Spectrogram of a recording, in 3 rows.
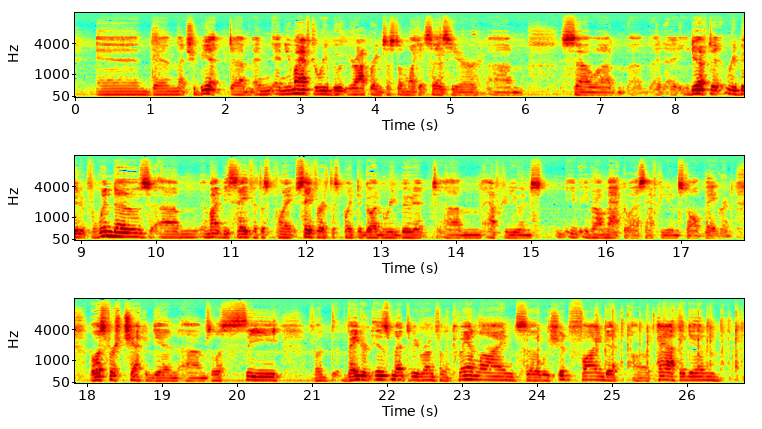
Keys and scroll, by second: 1.4 typing, 24.3-26.7 typing.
